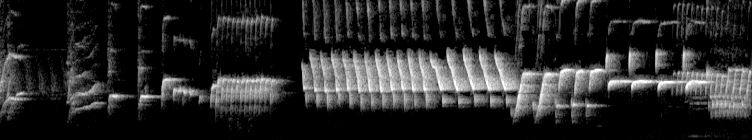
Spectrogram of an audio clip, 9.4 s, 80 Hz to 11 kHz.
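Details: Spanish Timbrado crossed with a wild-type canary, first generation bred 2015: softer separated phrases lead into a loud, long rolling trill of rapid notes, then varied chirping tours.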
